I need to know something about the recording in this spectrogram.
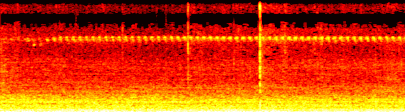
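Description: Steady outdoor garden background: an even low hum with a faint, high, rapid insect trill running through it.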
